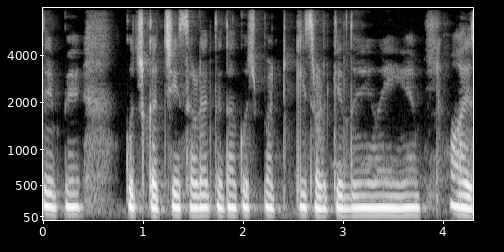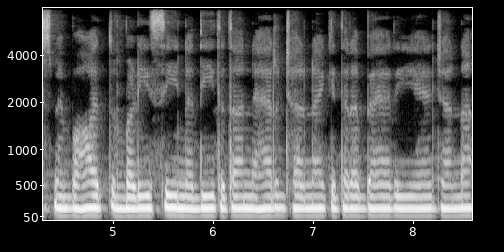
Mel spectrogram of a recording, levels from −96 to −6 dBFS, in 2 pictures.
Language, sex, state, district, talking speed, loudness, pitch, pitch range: Hindi, female, Uttarakhand, Tehri Garhwal, 190 wpm, -14 LUFS, 175 Hz, 170-180 Hz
